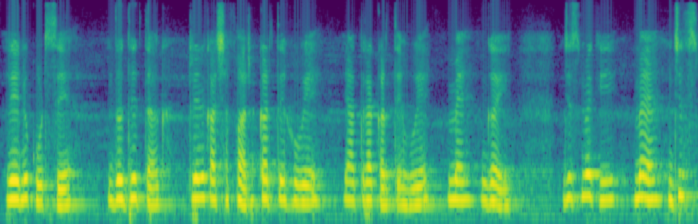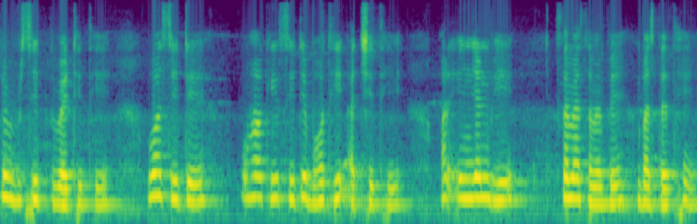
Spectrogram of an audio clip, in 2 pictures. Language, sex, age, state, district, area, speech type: Hindi, female, 30-45, Uttar Pradesh, Sonbhadra, rural, spontaneous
